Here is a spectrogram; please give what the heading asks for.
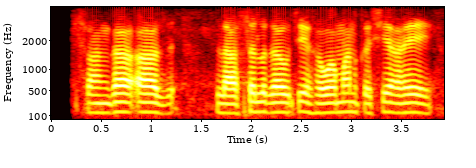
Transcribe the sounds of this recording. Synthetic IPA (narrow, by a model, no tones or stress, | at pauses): saŋɡaʔad͡z | lasəlɡawt͡seɦəʋamankəɕeaɦe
